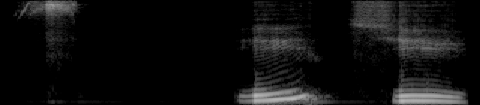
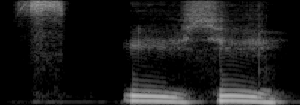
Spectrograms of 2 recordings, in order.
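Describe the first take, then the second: First: It is said at a slower pace. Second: It is said at a faster pace.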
